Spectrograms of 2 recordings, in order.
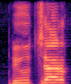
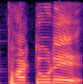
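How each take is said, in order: First: The middle consonant is a 'ch' sound. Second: The middle consonant is a 't' sound. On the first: The speaker calls it right. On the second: The speaker calls it wrong. "फ्यूचर को पढ़ रहा है फटूरे"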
